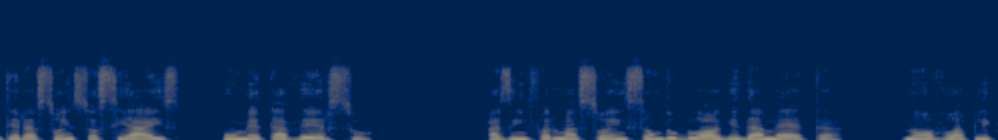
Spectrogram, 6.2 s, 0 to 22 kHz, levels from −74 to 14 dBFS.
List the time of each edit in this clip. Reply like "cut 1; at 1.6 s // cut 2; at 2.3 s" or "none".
none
